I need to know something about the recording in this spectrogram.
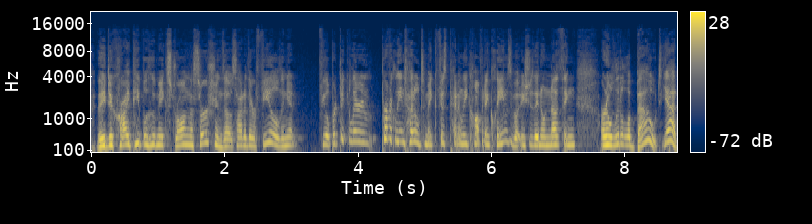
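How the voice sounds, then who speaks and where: A somewhat high-pitched male voice with a gravelly, husky grain. He reads aloud theatrically and drops in sarcastic, mocking asides in a loose, sweary, opinionated style. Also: a little mellow. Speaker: commentator reading an article aloud with his own remarks. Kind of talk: sarcastic dramatic reading mixed with casual opinionated commentary.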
